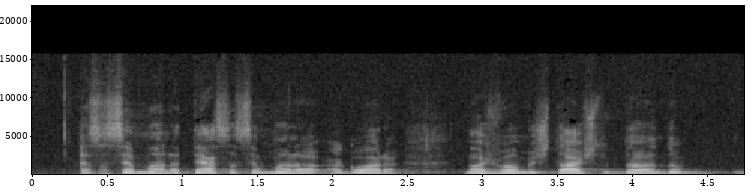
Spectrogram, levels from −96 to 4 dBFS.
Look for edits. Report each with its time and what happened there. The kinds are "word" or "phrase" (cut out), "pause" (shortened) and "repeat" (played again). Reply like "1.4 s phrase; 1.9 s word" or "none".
none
